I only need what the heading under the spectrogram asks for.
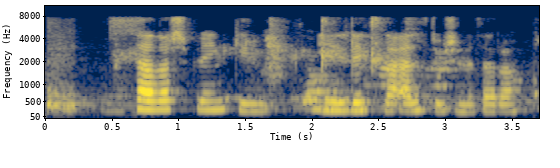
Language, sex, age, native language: Icelandic, female, 11, Icelandic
